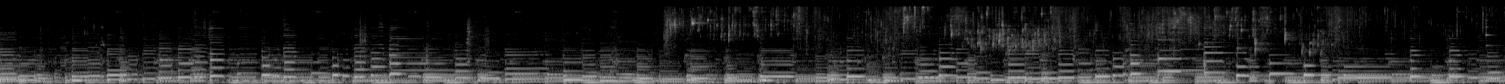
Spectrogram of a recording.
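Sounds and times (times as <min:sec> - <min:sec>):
acoustic guitar music: 0:00.0 - 0:15.0
water dripping into glass bowl: 0:06.6 - 0:14.8.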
